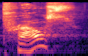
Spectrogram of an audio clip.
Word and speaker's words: praus: The Greek word for meek, I believe it's pronounced praus, P-R-A-U-S, which loosely translated means power under control.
